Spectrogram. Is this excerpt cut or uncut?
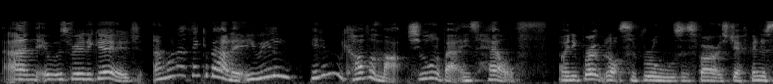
cut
